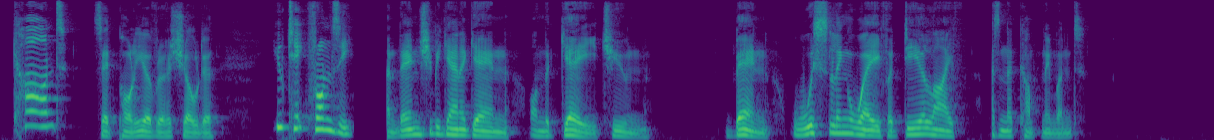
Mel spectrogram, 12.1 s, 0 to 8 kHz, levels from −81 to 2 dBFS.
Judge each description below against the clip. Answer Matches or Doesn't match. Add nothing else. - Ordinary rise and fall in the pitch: Doesn't match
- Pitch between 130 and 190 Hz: Doesn't match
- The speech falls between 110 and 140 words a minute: Matches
